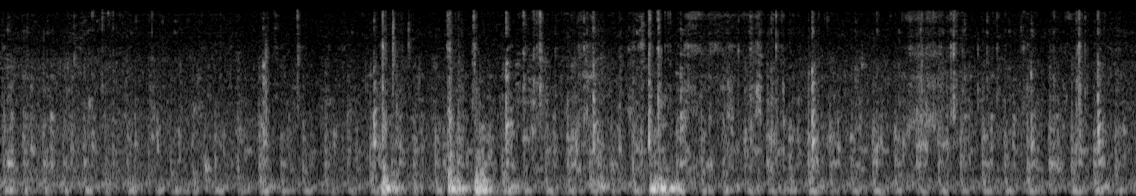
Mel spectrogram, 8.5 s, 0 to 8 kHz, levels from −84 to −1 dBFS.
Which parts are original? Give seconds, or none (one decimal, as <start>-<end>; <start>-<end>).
0.0-0.9; 1.8-5.2; 6.0-8.5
